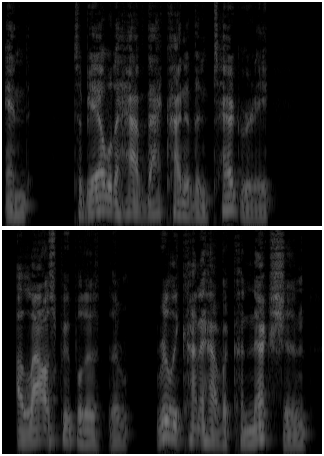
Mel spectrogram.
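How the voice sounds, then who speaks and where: A man speaking as a pastor in a conversational podcast style, earnest and halting, often voicing other people's remarks. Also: lowish voice, animated, fairly bright tone. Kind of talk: conversational podcast talk with storytelling.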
